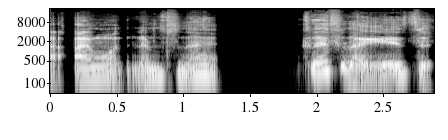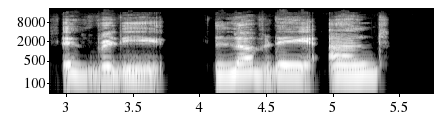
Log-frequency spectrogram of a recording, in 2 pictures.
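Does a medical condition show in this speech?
Yes: cerebral palsy.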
